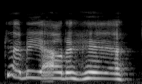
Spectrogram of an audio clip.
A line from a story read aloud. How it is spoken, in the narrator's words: Tom whimpered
